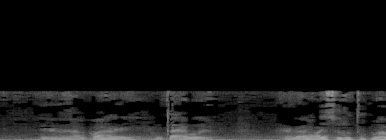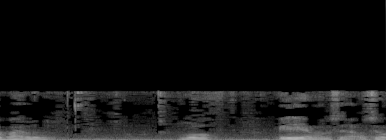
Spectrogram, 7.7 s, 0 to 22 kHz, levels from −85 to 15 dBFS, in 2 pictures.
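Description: From start to finish the speech is band-limited, with nothing above about 7.7 kHz, and carries heavy coding damage: the sound is dull and smeared, and sibilants and sustained sounds take on a warbling, fizzy texture. This points to AAC compression, likely AAC-LC at a very low bitrate around 16 kbps, where the encoder lowers its cut-off, leaves gaps in the spectrum and quantises the remaining frequency lines coarsely to save bits.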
